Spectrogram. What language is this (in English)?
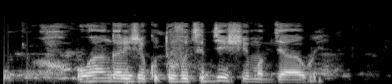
Kinyarwanda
